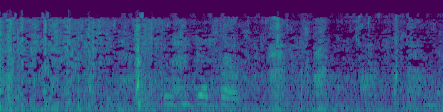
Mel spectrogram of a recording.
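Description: A black retriever whining briefly about two seconds in. A single sharp click comes a little before the whine.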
